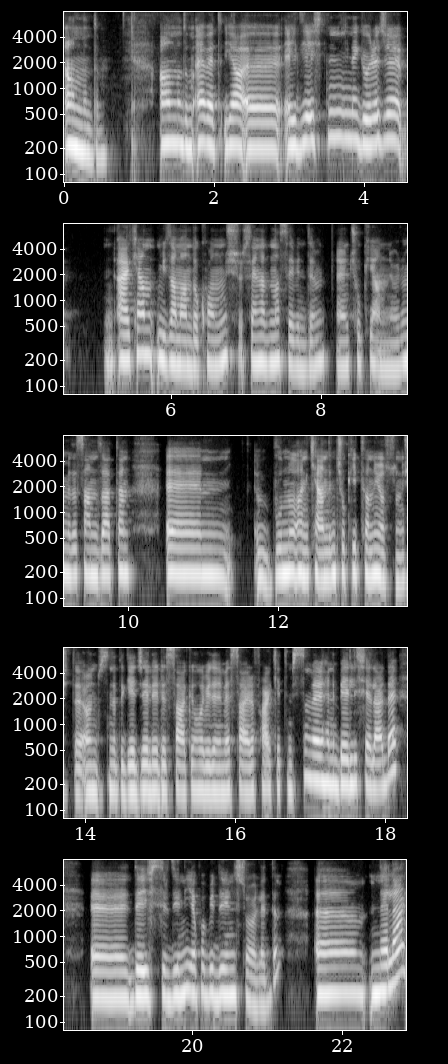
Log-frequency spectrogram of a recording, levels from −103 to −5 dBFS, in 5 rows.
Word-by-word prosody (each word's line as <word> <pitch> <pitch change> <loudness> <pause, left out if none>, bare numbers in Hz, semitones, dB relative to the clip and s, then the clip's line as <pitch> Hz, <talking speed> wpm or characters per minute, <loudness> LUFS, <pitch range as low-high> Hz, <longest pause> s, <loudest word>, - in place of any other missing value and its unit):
Anladım. 180 -6 +3 0.7
Anladım. 225 -2 +2
Evet, 220 -2 +3
ya, 215 0 +4
eee, 200 -1 +3 0.2
ADHD'n 235 +5 -1
yine 255 -1 -1
görece 230 +1 +1 0.6
erken 220 +3 +3
bir 205 -1 0
zamanda 175 -2 -1
konmuş. 180 +4 -3 0.2
Senin 190 -1 -2
adına 190 +1 0
sevindim. 175 0 -7
Yani 165 0 -5
çok 180 +2 -12
iyi 185 - -3
anlıyorum. 160 +4 -4
Bir 190 - 0
de 190 - -3
sen 190 -1 0
zaten, 190 +1 -2 0.4
emm, 190 -2 +2 0.4
bunu, 185 +4 +1
hani, 190 -2 +2
kendini 180 0 +1
çok 195 +1 -6
iyi 195 -1 -2
tanıyorsun. 175 -5 -1
İşte, 155 0 -6
öncesinde 165 0 -3
de - - -3
geceleri 165 +1 0
sakin 165 +1 -2
olabildiğini 165 -1 0
vs. 165 +1 -6 0.3
fark 180 - -2
etmişsin 175 +6 -4
ve, 215 -1 +6
hani, 195 -2 +2
belli 195 0 +2
şeylerde, 195 +8 0 0.5
eee, 195 -1 +2
değiştirdiğini, 200 +1 +2
yapabildiğini 210 -1 +1
söyledin. 180 - -5 0.5
Emm, 215 0 +2
neler 230 - +5
190 Hz, 130 wpm, -20 LUFS, 175-210 Hz, 0.7 s, ve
